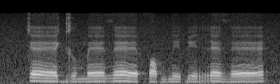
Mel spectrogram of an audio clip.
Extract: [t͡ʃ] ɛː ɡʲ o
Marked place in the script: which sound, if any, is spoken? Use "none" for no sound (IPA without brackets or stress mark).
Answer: k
